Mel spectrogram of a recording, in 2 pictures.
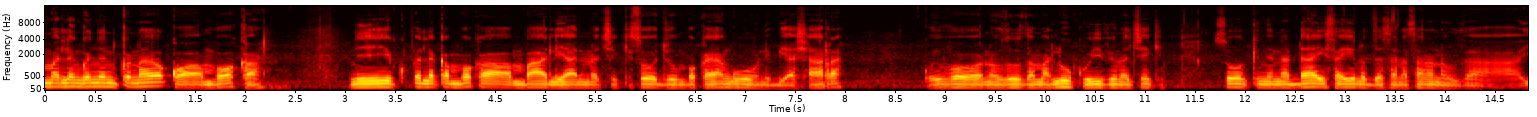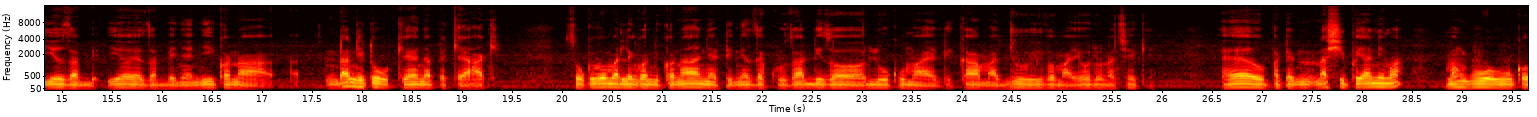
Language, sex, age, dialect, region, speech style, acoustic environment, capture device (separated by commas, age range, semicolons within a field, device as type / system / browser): Swahili, male, 18-24, Kenya - Nairobi Sheng-influenced, Kenya, happy, music; nature, mobile / Linux / Chrome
